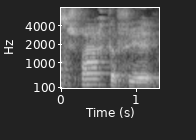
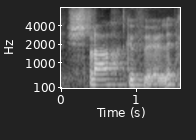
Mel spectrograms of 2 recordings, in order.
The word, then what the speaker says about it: Sprachgefühl: So that's how I say it in my Kiwi German, and this is how it's pronounced on Google Translate. Sprachgefühl. Sprachgefühl.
